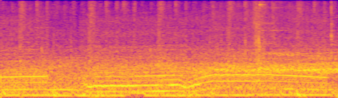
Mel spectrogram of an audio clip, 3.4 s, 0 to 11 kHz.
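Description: A car engine whines and shifts pitch while the tires squeal and skid as the car spins out under braking in Forza Horizon 6. The sound is steady and moderately loud, with no talking.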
